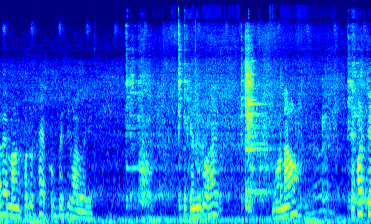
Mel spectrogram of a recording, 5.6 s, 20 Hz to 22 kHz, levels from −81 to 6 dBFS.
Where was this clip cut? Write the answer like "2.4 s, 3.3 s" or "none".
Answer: none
